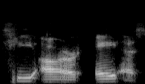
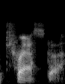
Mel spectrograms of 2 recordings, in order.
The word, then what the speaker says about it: Trzaska: So the Z is silent. So it's pronounced as if it were spelled Traska. So Trzaska.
